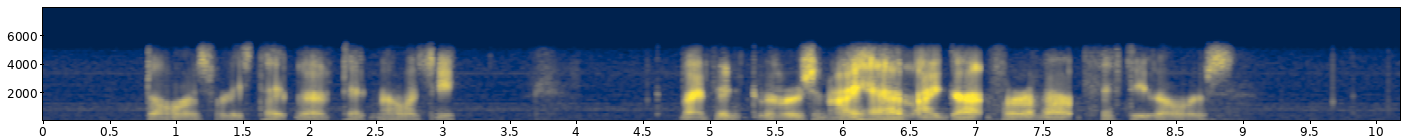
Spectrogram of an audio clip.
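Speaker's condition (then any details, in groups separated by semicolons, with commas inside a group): Duchenne muscular dystrophy; diminished lung function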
